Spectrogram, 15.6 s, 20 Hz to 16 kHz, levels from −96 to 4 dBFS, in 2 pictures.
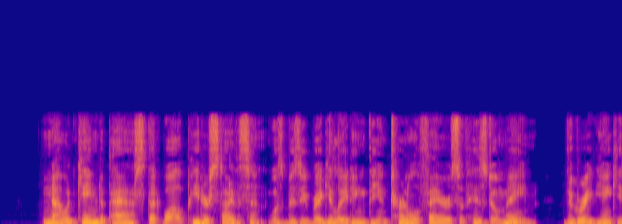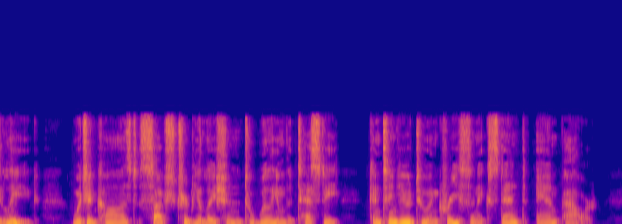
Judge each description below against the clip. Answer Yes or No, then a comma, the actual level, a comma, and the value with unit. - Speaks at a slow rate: No, average, 145 wpm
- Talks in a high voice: No, very low, 85 Hz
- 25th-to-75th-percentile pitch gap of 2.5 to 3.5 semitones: No, average, 3.9 semitones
